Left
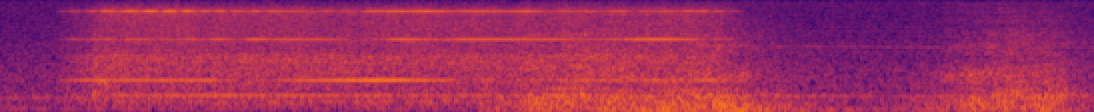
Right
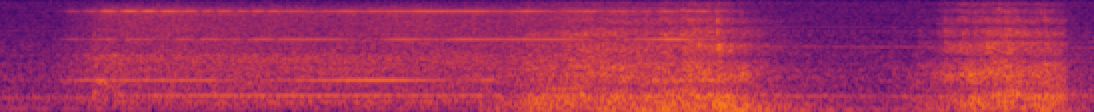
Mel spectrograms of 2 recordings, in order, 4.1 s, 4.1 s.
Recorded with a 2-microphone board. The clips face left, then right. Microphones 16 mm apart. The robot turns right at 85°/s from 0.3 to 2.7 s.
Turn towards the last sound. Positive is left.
turn(degrees=-105)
